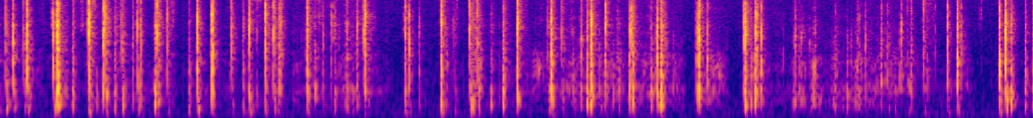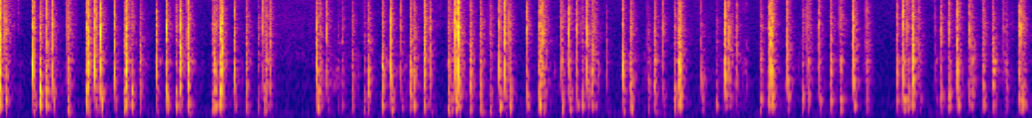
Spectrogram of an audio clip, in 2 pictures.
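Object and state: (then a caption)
Plastic storage box. A translucent green hollow plastic storage box is held up and tapped with long green acrylic nails. Rapid, dry, clicky taps with almost no ring come in quick bursts separated by brief pauses, with sound mostly in the mids and a bright edge.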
